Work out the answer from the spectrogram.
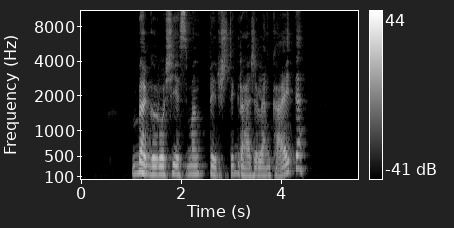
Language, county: Lithuanian, Klaipėda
